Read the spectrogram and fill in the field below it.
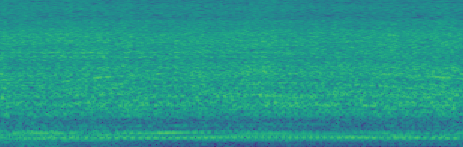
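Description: An LS-swapped Toyota engine runs at a steady idle just after an axle repair, a continuous loud droning rumble with no break across the clip.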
